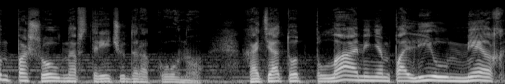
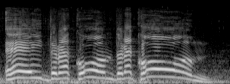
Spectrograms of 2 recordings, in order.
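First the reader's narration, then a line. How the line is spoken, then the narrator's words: Shouting shepherd. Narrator (Russian): крикнул чабан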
